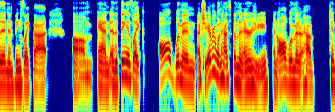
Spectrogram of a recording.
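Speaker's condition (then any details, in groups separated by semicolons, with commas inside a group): No condition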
